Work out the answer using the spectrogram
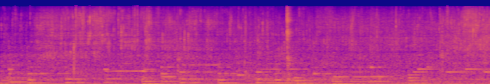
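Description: Raw chicken thigh pieces sizzling as they are laid skin side down into hot olive oil in a frying pan, with a single sharp click about four seconds in.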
